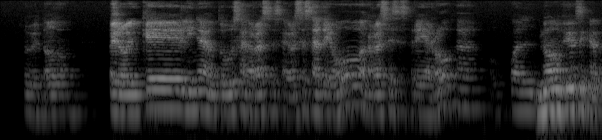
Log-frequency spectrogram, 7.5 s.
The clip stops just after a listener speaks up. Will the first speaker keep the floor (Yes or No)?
No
